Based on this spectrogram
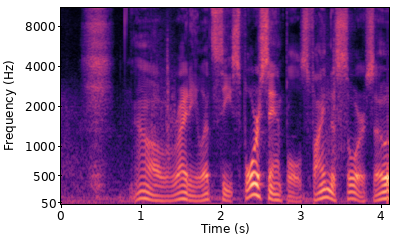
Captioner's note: journal opens/closes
